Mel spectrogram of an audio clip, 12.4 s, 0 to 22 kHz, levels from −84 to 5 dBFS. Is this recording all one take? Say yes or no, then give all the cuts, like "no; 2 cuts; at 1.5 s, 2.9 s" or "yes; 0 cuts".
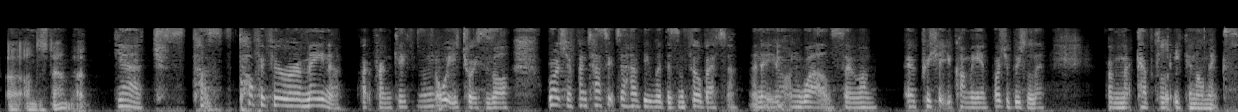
yes; 0 cuts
